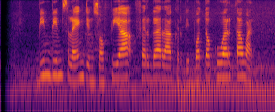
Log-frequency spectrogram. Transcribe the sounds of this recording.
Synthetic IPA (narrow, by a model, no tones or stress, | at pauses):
bimbimslɛŋd͡ʒɨŋsofiafɛrɡaɾakɨrdipɔt̪ɔkuwart̪awan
